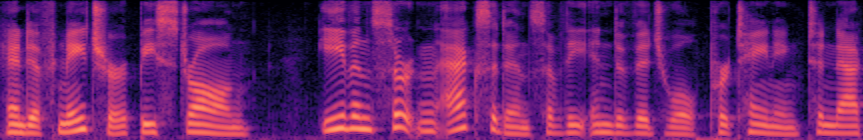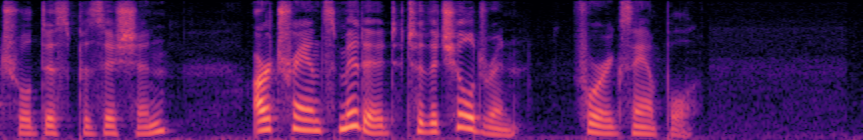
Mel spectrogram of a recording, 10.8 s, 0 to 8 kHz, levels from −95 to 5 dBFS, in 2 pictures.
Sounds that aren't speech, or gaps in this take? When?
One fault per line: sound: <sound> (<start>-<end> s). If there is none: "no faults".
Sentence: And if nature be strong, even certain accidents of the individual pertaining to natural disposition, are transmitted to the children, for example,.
no faults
